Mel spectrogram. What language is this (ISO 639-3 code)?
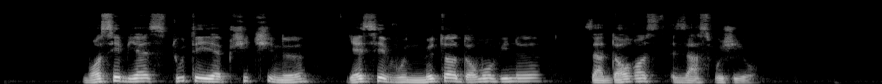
hsb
